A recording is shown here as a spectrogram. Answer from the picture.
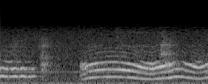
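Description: A baby's sustained cooing vocalisations, its 'singing': one held note ends shortly in, then after a brief pause a longer note wavers down and back up in pitch.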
